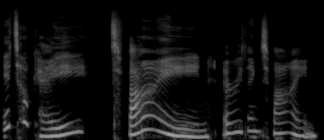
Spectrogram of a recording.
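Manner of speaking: high, soft, drawn-out "I'm fine"; putting on a brave face. Real, not acted. Host brushing off sympathy over her dead cat, brave-faced. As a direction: softly insist all is well, pitch swooping. Reassures after sad cat story.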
